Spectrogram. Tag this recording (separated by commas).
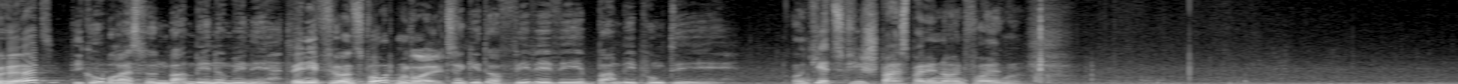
Speech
